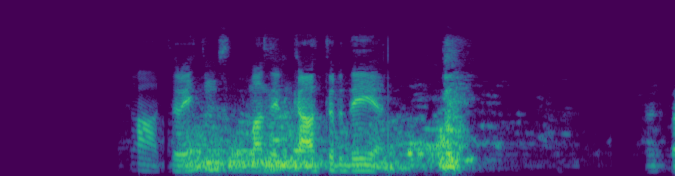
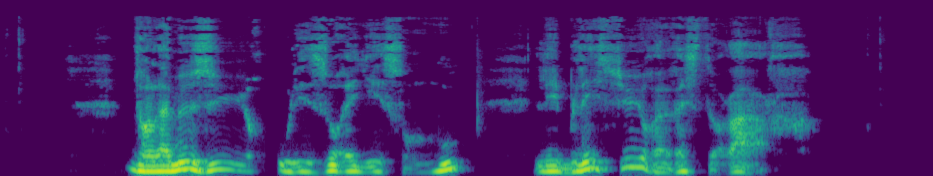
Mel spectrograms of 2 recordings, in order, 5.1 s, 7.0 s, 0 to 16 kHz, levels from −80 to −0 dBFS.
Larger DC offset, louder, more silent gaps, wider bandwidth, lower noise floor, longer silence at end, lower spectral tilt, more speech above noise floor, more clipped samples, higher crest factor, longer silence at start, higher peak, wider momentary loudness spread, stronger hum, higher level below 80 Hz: neither; second, -20 LUFS vs -17 LUFS; first, 4.59-4.74 s vs none; second, 7.6 kHz vs 11.5 kHz; first, -59 dBFS vs -55 dBFS; second, 0.15 s vs 1 s; about the same, -7 dB/octave vs -6.5 dB/octave; about the same, 39 dB vs 39 dB; neither; first, 22 dB vs 16 dB; first, 1 s vs 0.75 s; about the same, -2 dBFS vs 0 dBFS; second, 15 LU vs 20 LU; neither; second, -64 dBFS vs -40 dBFS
